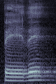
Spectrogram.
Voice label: "narrar", Otomí, hombre; Habla; INALI

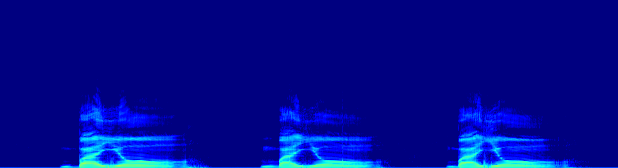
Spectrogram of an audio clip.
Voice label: Zapoteco, santo domingo albarradas; INALI; numeros

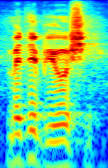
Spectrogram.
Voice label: Cambio, monedas, Zapoteco de Petapa; Vocabulary; Políticas

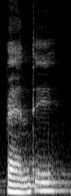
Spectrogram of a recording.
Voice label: "atrapar", Otomí, hombre; INALI

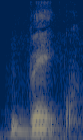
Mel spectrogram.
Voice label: "perro", Zapoteco

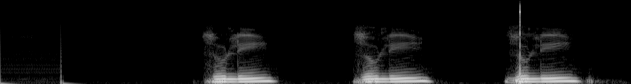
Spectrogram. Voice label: está parado, Zapoteco San Pablo Villa de Mitla; verbos; Vocabulary; sta maria albarradas

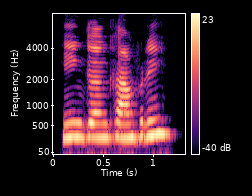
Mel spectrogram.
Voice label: "sorprendido", Otomí, mujer; Emociones; Vocabulary; INALI

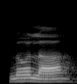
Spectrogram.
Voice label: "Oaxaca", Zapoteco Magdalena Ocotlan; Topónimos; INALI; Haspelmath

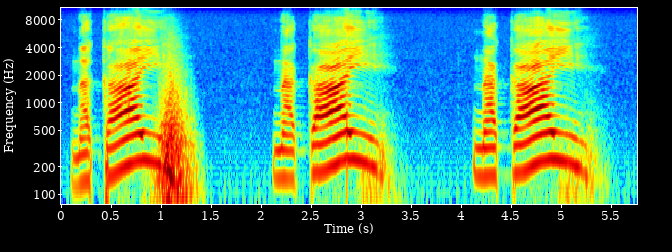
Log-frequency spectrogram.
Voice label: Zapoteco Albarradas, santo domingo albarradas; oscuridad; fenomenos naturales; INALI

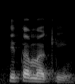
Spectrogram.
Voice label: "con", Mayo; Palabras con distintas funciones

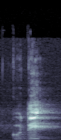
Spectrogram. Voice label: Teñir, Zapoteco de Petapa; Ropa; Vocabulary

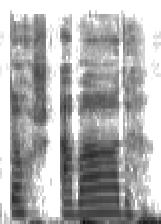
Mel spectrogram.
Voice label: cocinado, Mixe, Mujer; Comida; INALI

